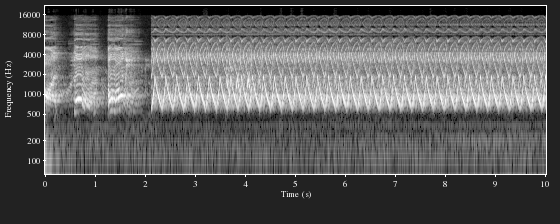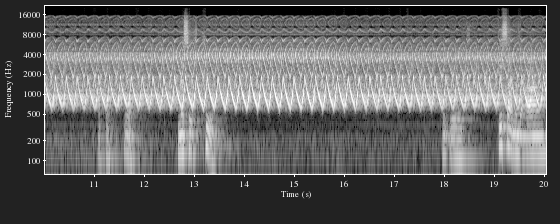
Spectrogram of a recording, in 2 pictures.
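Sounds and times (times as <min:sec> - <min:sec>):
alarm siren wailing: 0:00.0 - 0:00.5, 0:02.0 - 0:20.0.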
